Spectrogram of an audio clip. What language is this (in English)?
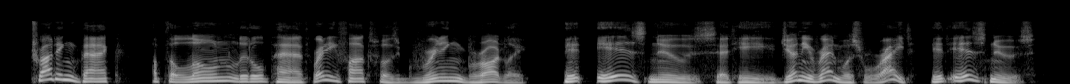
English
